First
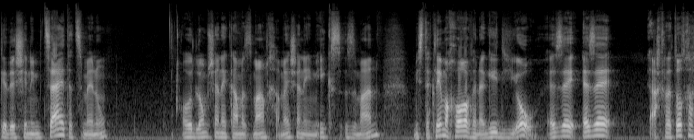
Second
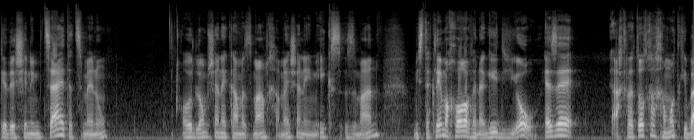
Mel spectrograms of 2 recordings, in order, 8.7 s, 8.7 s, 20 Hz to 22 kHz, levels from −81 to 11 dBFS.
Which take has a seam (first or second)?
second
